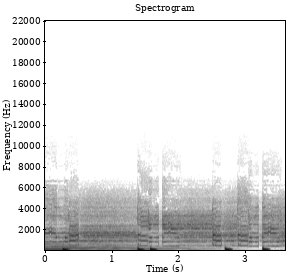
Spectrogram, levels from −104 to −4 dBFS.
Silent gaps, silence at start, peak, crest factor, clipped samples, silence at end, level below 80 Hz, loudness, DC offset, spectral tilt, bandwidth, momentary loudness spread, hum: none; 0 s; -10 dBFS; 16 dB; under 0.1%; 0 s; -38 dBFS; -29 LUFS; under 0.1%; -8 dB/octave; 5.6 kHz; 12 LU; none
